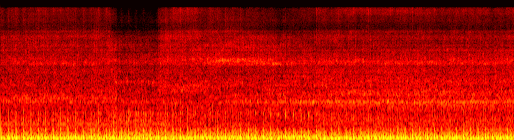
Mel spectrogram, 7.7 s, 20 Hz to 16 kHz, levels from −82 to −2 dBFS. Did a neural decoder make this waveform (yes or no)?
yes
